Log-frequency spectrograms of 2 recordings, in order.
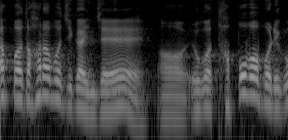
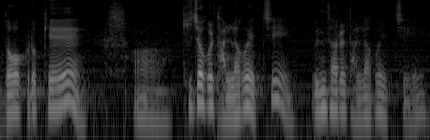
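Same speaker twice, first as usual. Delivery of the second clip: God's gentle voice; 2 semitones lower, 7 dB quieter than usual. Retold or imitated. God gently speaking to the angry pastor, soft tender voice. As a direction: speak tenderly like the Lord comforting. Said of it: "이런 마음을 주시는 거예요".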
